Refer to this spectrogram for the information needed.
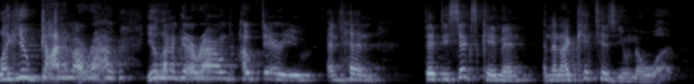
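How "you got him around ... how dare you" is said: high, screaming coach-style rant. Recalling the coach screaming at another player during the game: imitating a screaming coach. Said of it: "the coach was screaming at him".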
